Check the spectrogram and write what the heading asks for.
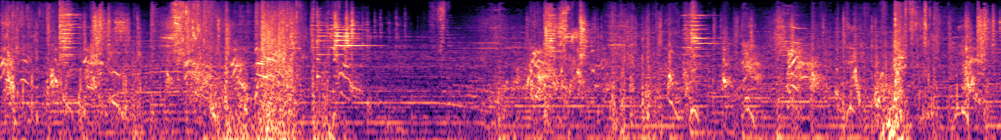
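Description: Action-film fight soundtrack: a music score under a run of hits and crashes, with breaking glass.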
